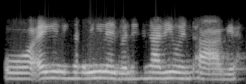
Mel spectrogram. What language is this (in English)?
Manipuri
